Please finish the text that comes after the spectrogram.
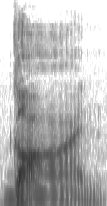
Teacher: G-O-N-E has an A-W sound, gone, gone. When you do the A-W sound, the tip of your tongue must be all the way in the bottom of your lower jaw.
